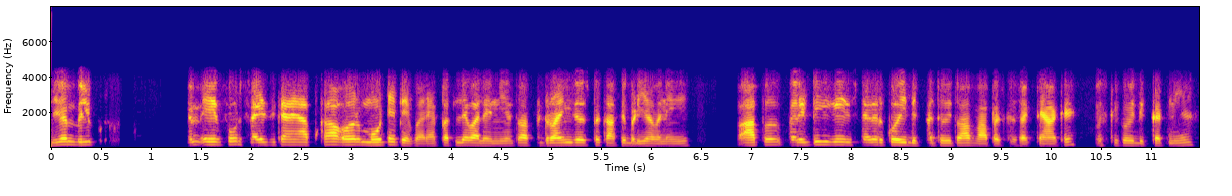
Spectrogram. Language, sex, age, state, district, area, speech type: Urdu, male, 18-30, Delhi, North West Delhi, urban, conversation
